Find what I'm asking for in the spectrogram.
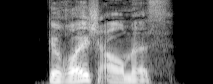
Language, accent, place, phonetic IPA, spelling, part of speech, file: German, Germany, Berlin, [ɡəˈʁɔɪ̯ʃˌʔaʁməs], geräuscharmes, adjective, De-geräuscharmes.ogg
- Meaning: strong/mixed nominative/accusative neuter singular of geräuscharm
